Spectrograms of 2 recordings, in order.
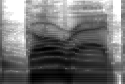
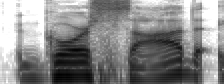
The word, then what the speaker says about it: Gorsad: Jake Shields got it wrong. It's not Gorad Kiev. It's Gorsad Kiev is how you spell it. G-O-R-S-A-D.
